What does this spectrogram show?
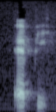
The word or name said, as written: epi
